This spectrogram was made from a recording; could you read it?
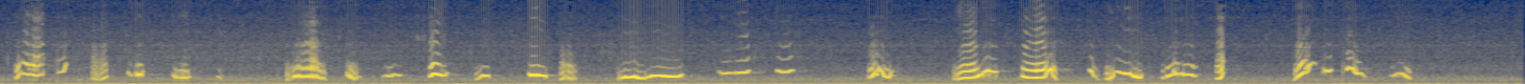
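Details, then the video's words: Young grey butcherbird in full song, delivering quick varied notes that swoop up and down, some with rich overtones, grouped in irregular bursts separated by brief gaps; a soft low hum in the background. "Juvenile Grey Butcherbird singing his heart out"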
